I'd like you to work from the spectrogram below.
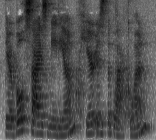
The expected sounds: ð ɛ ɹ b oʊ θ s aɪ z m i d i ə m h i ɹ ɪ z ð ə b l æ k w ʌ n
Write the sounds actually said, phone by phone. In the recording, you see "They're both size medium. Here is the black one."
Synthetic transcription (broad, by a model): ð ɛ ɹ b oʊ θ s aɪ z m i d i ə m h i ɹ ɪ z ð ə b l æ k w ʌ n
